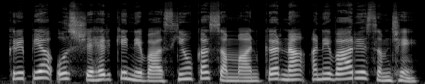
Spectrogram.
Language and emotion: Hindi, neutral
